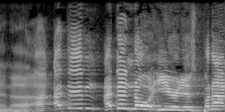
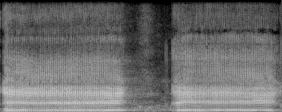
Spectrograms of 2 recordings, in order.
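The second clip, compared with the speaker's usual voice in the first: very low slow drawn-out groan; low mock machine groan. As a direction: imitate the terrifying rumble of the machine. MRI tech mimics scary machine.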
